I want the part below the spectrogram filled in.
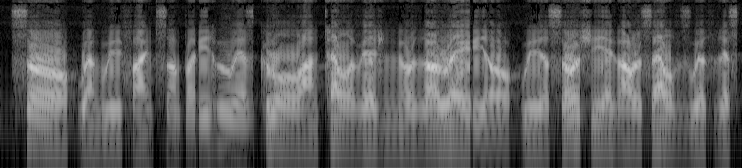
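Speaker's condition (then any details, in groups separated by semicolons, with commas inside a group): Athetoid cerebral palsy; communication box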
